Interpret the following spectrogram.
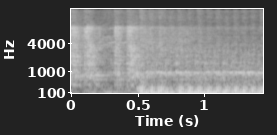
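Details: Royal Enfield Himalayan cold-started in very cold weather after sitting about four to six weeks unridden. The starter catches right away and the single cylinder settles into a steady, even idle thump: healthy start.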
